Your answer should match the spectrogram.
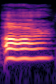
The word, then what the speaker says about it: are: know the sight word r can you spell it where you are it starts with an a and then there comes an r and don't forget the e he's as silent as can be let's spell it a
